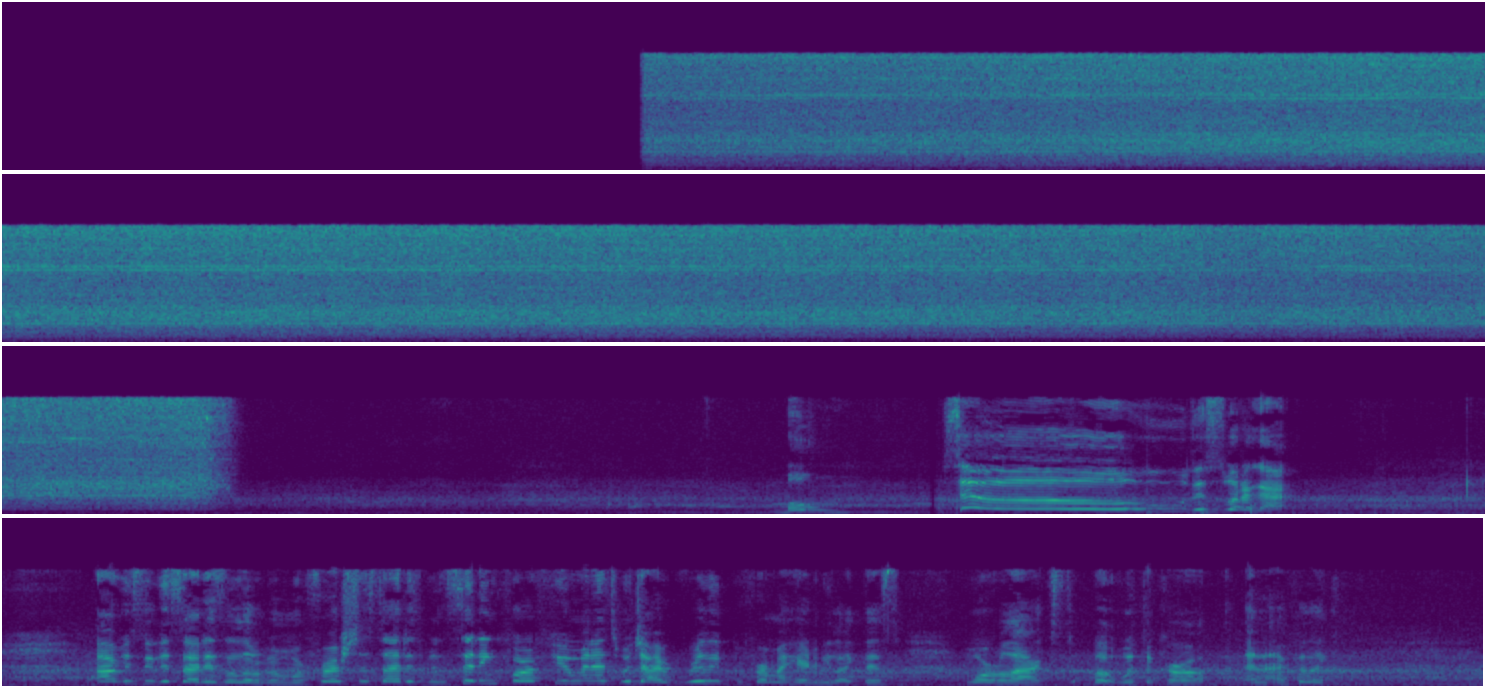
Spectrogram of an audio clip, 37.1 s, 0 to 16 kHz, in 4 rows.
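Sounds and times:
hair styler blowing air: 4.0 - 20.0
high motor whine: 4.0 - 20.6.

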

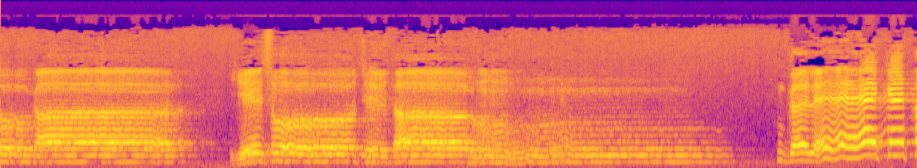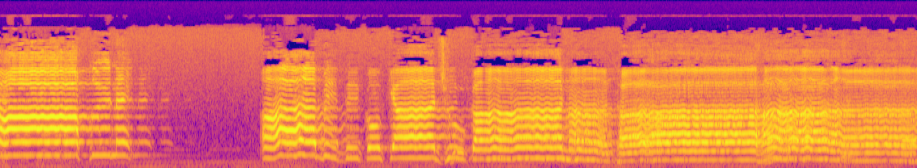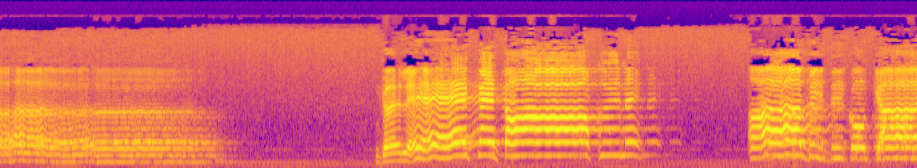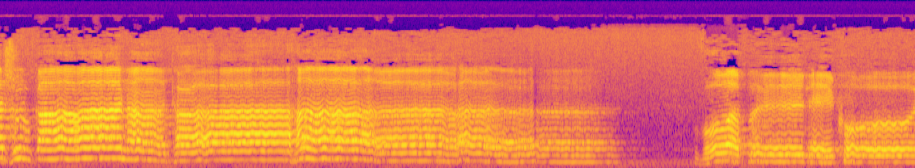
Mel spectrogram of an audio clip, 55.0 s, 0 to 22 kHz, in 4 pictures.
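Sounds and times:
steady low hum: 0.0 - 55.0
man singing a long held note: 11.6 - 16.4, 17.6 - 31.1, 33.1 - 37.8, 38.7 - 50.8, 51.7 - 55.0.

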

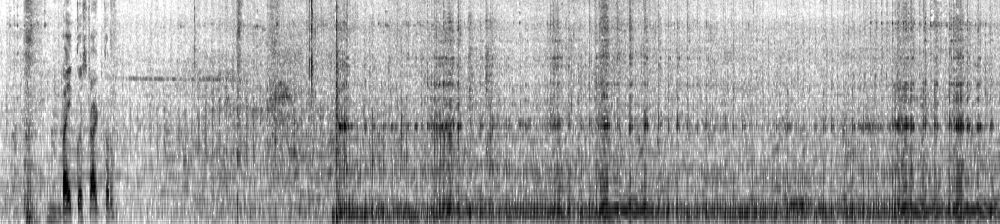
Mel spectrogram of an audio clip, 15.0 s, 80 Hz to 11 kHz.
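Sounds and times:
two-stroke engine running: 0.0 - 15.0
motorcycle kick-start: 2.6 - 11.2.

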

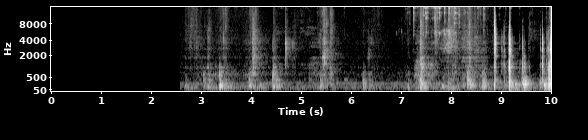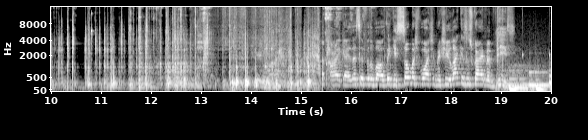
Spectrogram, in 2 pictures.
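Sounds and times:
metal letterbox flap rattling: 8.9 - 13.3.

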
